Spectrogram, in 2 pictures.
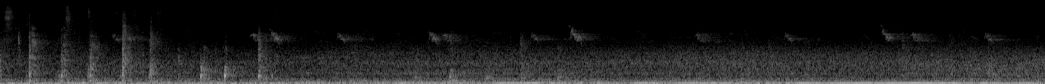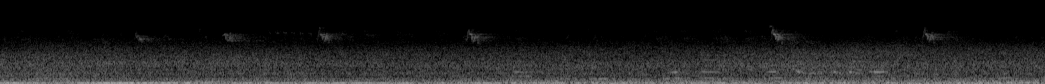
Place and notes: Bratislava-Old Town, Slowakei - prazska 02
